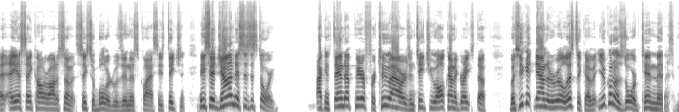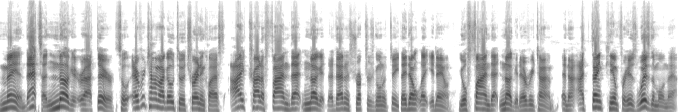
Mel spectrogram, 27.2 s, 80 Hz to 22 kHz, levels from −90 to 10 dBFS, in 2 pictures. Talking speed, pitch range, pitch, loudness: 220 wpm, 145-205 Hz, 175 Hz, -23 LUFS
